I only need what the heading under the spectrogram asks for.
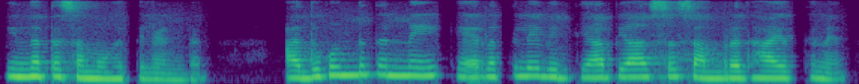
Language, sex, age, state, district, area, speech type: Malayalam, female, 18-30, Kerala, Kannur, urban, spontaneous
